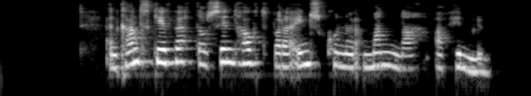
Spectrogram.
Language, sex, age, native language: Icelandic, female, 20-29, Icelandic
